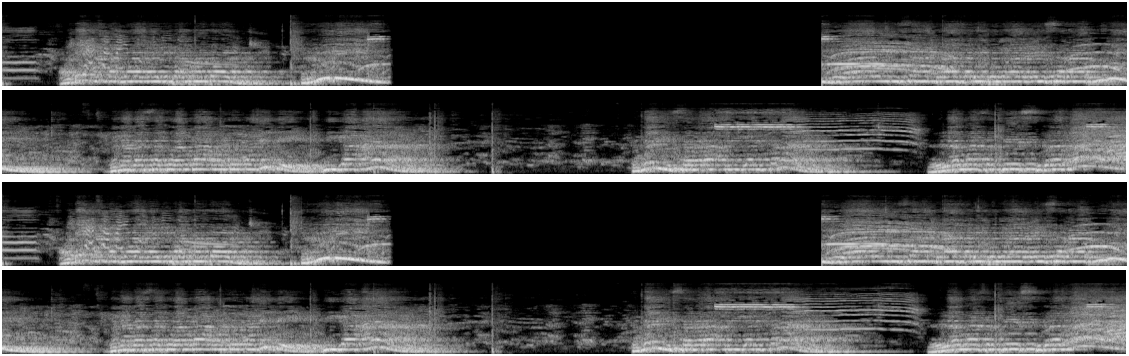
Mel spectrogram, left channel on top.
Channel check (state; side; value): normal; both; correlation 0.58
